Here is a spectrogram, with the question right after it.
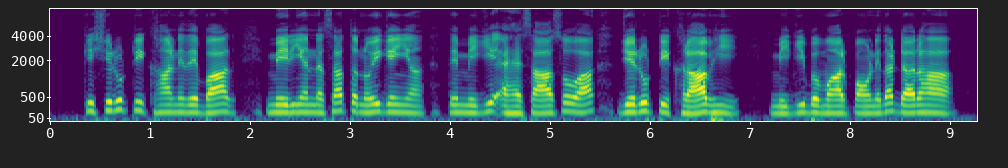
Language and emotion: Dogri, fearful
